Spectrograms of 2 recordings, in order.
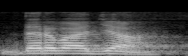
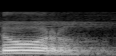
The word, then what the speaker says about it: door: फिर डोर, दरवाजा, डोर अगर एक होगा दरवाजा तो डोर, है ना, डोर, दूर नहीं डोर।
